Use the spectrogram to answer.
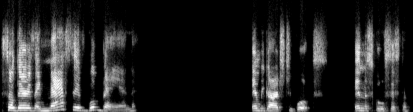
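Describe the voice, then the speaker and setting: A woman's voice: mid-range voice, slow, long pauses, dry recording, poor audio. A woman speaking on a discussion panel, making an impassioned argument and building her points with examples.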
